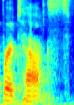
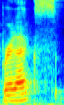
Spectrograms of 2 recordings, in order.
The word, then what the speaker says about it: Britax: tax you know and I don't even know if people pronounce at different ways but we really really like Britax Britax or Brit tax however you want to say it we have used their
